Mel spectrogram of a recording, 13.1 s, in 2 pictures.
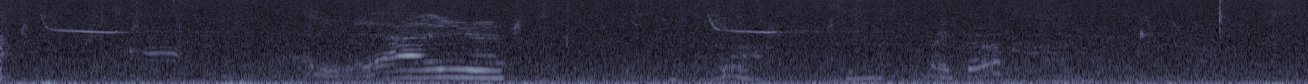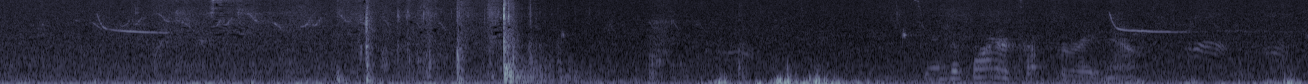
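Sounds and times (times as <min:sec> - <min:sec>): low outdoor rumble: 0:00.0 - 0:13.0
dull low thumps: 0:09.2 - 0:11.0.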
